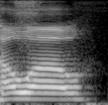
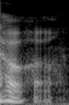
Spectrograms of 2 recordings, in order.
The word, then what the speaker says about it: Ho-Oh: anything that Talking will get Ho-Oh? No, not ho-ho. That's not true. Oh, Uh, that's okay. We'll get to pronunciation when we Wait, get to guys, ho-oh.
